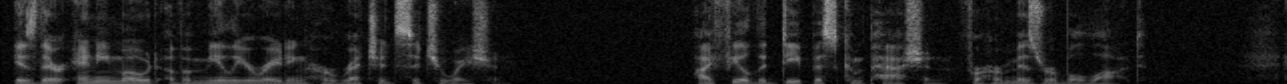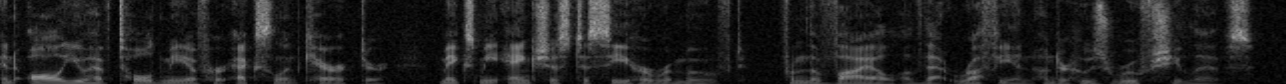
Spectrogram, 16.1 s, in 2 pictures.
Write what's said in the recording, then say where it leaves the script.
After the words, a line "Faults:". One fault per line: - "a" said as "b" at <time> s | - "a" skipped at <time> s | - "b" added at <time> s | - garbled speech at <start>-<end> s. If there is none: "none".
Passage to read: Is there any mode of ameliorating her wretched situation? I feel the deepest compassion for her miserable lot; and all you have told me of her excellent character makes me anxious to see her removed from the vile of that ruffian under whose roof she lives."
Is there any mode of ameliorating her wretched situation? I feel the deepest compassion for her miserable lot; and all you have told me of her excellent character makes me anxious to see her removed from the vile of that ruffian under whose roof she lives."
Faults:
none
